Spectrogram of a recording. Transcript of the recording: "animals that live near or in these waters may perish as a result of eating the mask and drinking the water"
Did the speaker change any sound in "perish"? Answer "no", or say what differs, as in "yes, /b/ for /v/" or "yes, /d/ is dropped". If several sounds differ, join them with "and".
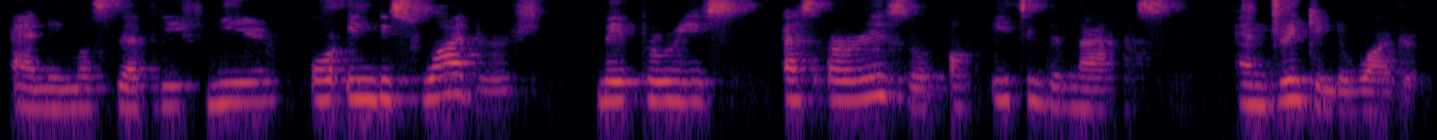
yes, /s/ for /ʃ/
